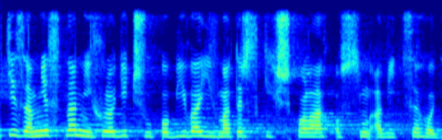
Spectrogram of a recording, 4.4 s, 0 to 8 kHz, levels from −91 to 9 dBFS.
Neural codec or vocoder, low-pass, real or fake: none; 7.2 kHz; real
